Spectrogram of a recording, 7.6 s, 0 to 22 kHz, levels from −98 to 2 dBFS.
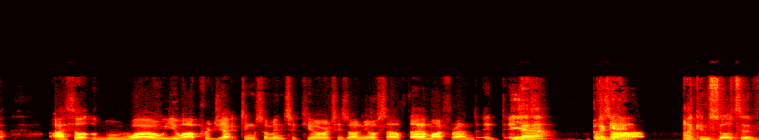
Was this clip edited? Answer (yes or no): no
